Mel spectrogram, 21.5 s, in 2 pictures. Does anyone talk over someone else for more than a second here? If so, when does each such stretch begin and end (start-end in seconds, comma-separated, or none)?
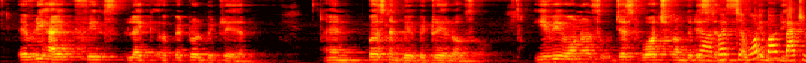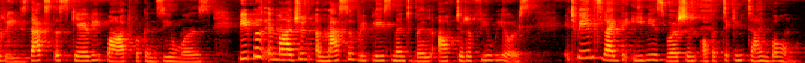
9.2-10.7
